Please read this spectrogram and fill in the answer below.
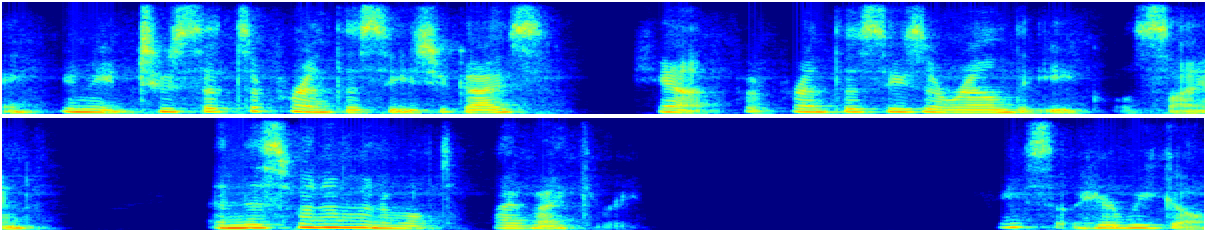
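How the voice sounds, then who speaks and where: A woman speaks at medium pitch in a somewhat breathy voice, fairly quickly and with fairly even intonation. Long pauses come often. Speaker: math teacher. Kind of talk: lecture.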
